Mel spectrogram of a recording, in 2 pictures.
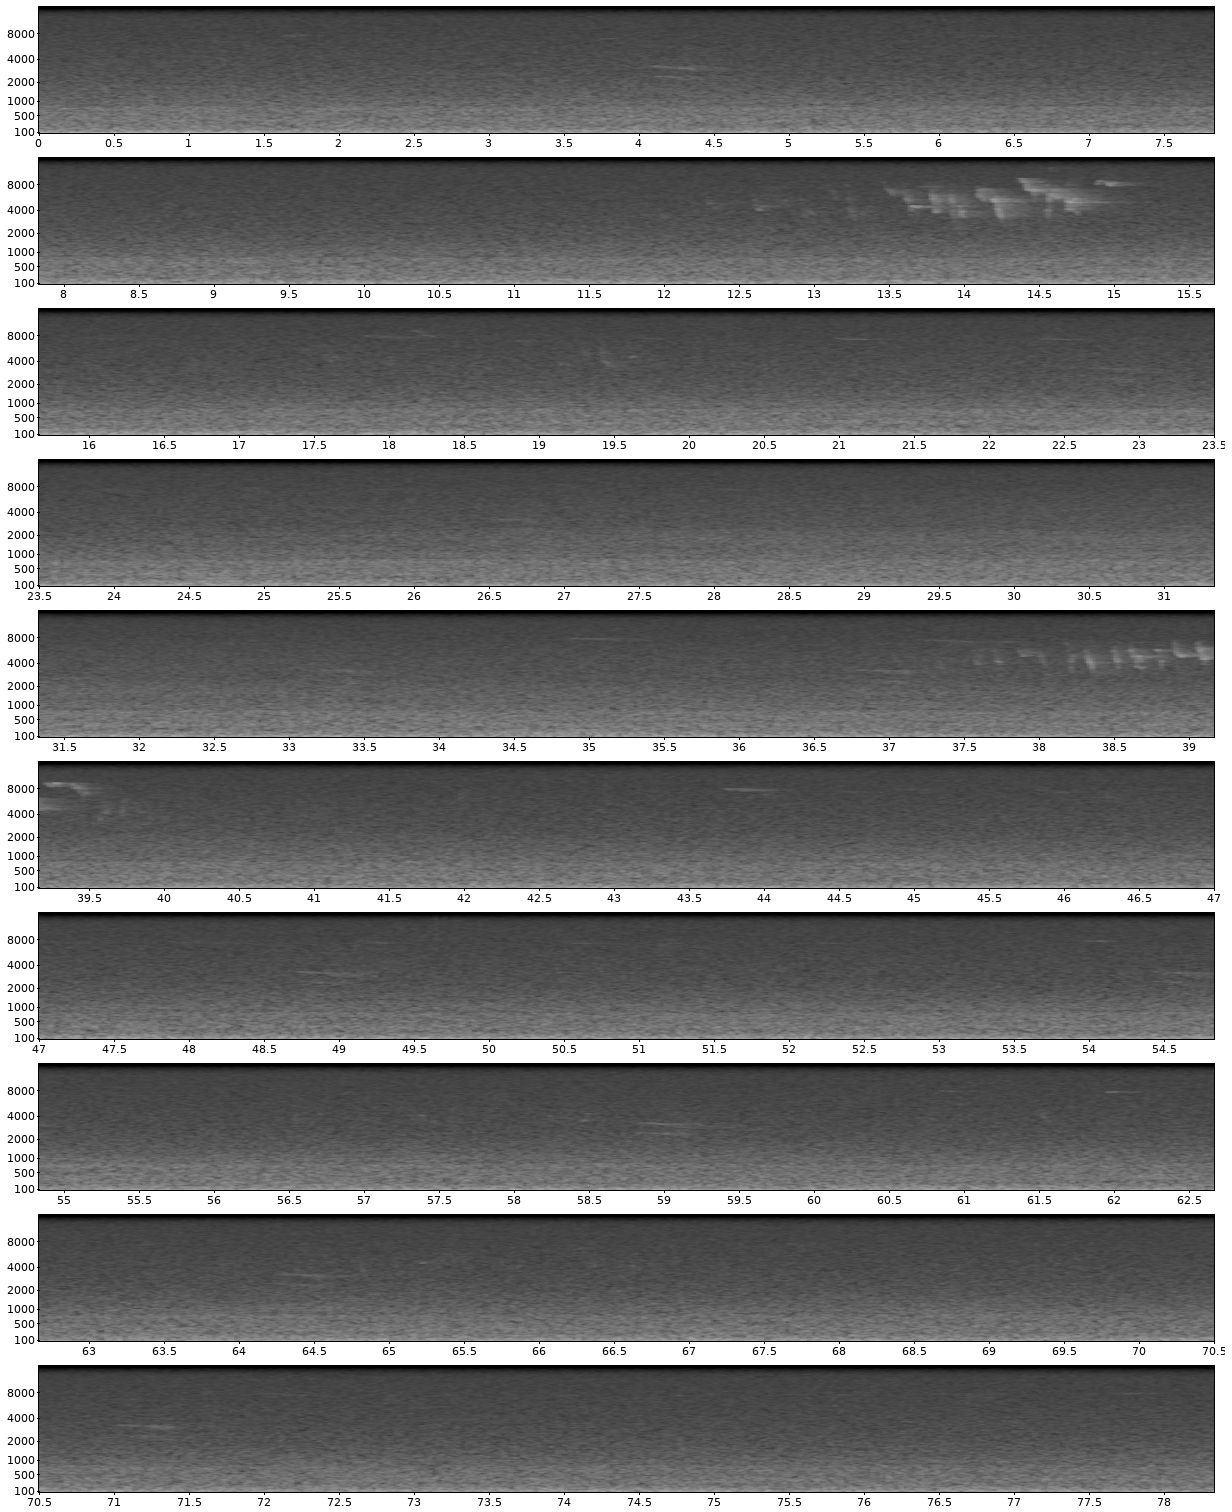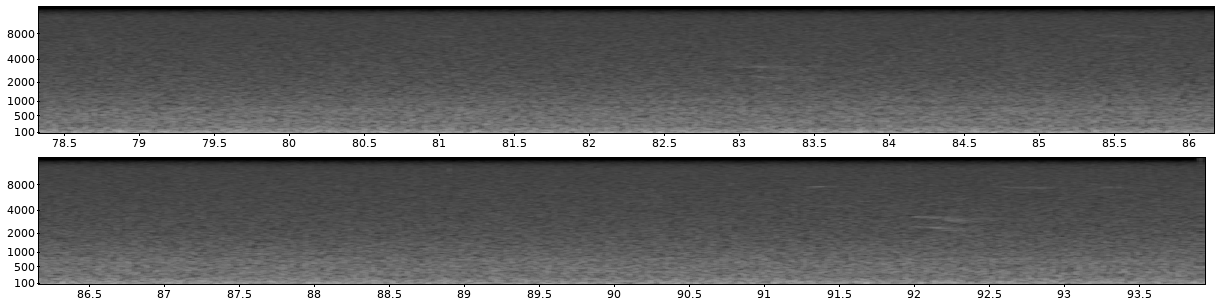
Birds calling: Ovenbird (Seiurus aurocapilla)

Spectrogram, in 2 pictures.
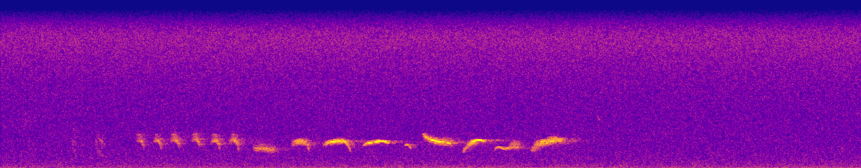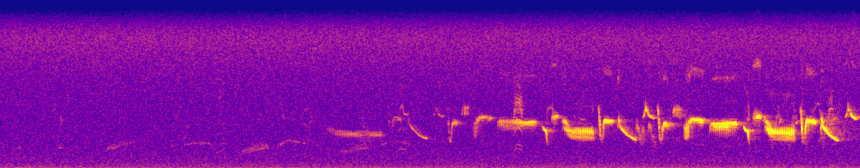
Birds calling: Red-billed Leiothrix (Leiothrix lutea)
Eurasian Skylark (Alauda arvensis)
Hawaii Amakihi (Chlorodrepanis virens)

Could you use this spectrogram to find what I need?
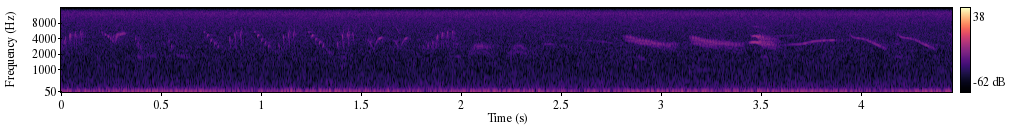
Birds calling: Eurasian Skylark (Alauda arvensis)
Hawaii Amakihi (Chlorodrepanis virens)

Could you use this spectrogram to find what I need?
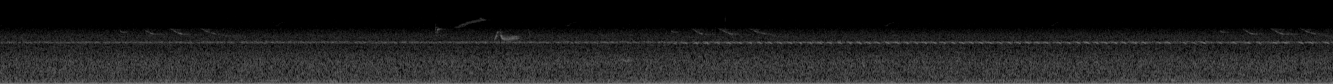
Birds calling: Cabanis's Ground-Sparrow (Melozone cabanisi)

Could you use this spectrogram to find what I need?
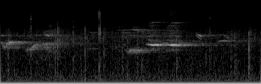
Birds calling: Red-billed Leiothrix (Leiothrix lutea)
Iiwi (Drepanis coccinea)

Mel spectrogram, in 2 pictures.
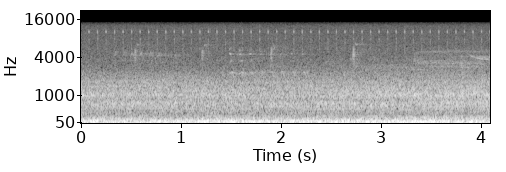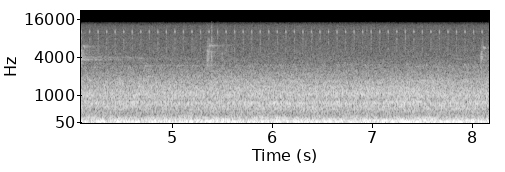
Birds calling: American Robin (Turdus migratorius)

